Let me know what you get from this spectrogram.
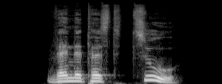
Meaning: inflection of zuwenden: 1. second-person singular preterite 2. second-person singular subjunctive II
- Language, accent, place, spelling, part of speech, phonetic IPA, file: German, Germany, Berlin, wendetest zu, verb, [ˌvɛndətəst ˈt͡suː], De-wendetest zu.ogg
